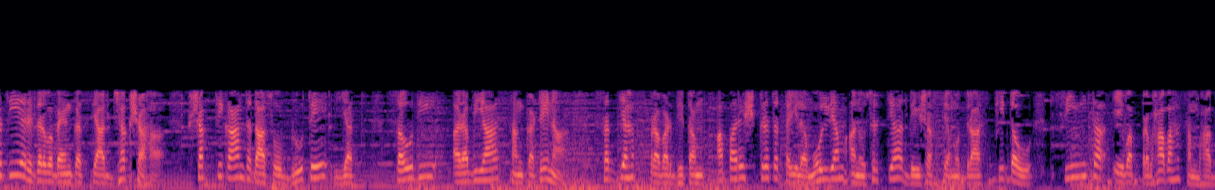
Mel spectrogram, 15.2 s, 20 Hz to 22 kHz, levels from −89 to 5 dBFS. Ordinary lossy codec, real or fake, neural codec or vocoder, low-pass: none; real; none; 3.6 kHz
